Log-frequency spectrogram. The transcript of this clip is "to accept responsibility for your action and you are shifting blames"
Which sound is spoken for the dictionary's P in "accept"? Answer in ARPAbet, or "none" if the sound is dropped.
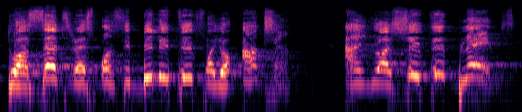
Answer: none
